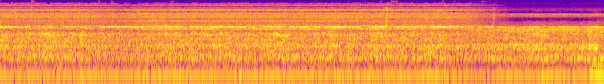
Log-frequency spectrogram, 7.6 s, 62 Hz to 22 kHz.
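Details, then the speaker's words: MTH Propane Turbine locomotive (Proto 2.0, 2001) after the noisy rear smoke motor was replaced and the front smoke unit restored, running on track with smoke on. An even, quiet hum with no grinding or rattle: normal smoke unit operation. "turn the Smoke on the sound it's not like it was before and uh I'm pretty pleased with it"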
